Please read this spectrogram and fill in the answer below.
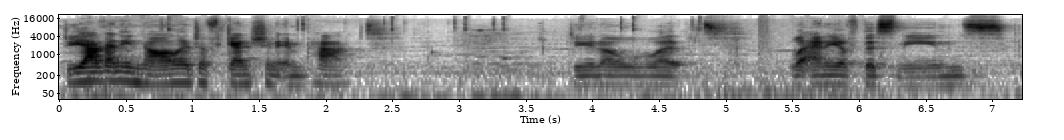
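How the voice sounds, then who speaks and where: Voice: low voice, little pitch movement, a little slow, long pauses, sharp tone, soft background music. A game streamer chatting casually and ramblingly to viewers while playing. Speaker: livestreamer. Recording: background noise under the voice. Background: video game sounds.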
